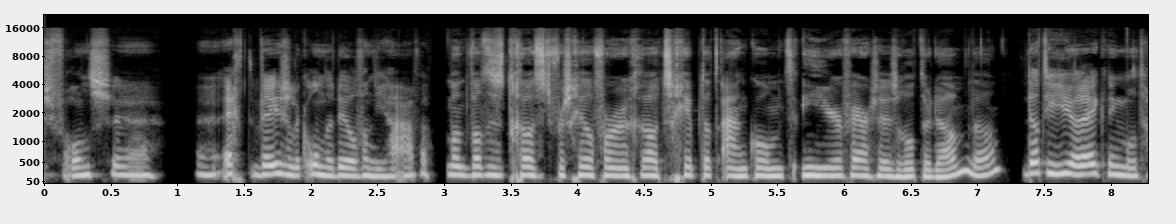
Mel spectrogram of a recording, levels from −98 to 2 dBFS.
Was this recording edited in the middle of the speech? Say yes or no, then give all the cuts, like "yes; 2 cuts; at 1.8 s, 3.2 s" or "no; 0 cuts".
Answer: yes; 1 cut; at 7.3 s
